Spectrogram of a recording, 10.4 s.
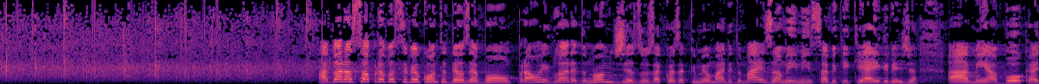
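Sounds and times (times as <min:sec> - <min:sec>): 
audience applauding: 0:00.0 - 0:03.6
speech: 0:03.2 - 0:10.3.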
